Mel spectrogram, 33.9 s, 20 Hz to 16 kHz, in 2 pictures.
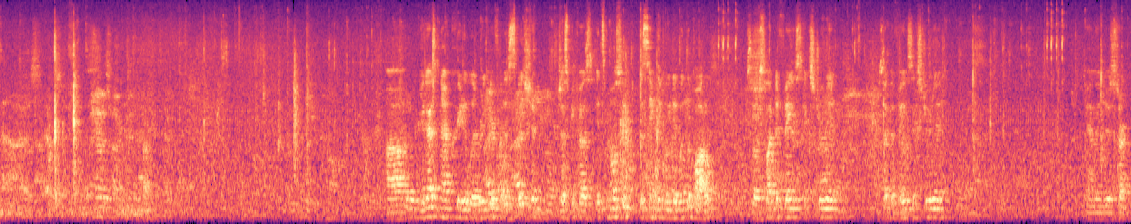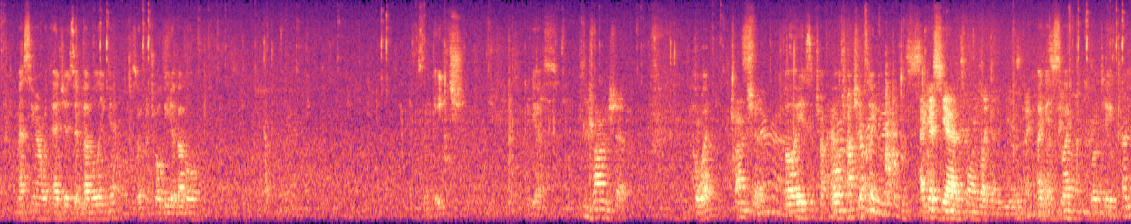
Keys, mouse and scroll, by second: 0.0 middle click, 0.0 ctrl+z, 0.8 middle click, 1.3 middle click, 4.6 shift+middle click, 8.8 middle click, 10.8 middle click, 12.4 e, 13.1 middle click, 13.6 e, 14.3 middle click, 15.7 middle click, 17.2 middle click, 19.2 ctrl+b, 20.7 middle click, 21.4 middle click, 21.4-22.2 scroll down 1, 22.3 scroll down 1, 26.3 3, 27.5 middle click, 27.6-30.0 scroll, 31.5 middle click, 33.3 typing.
